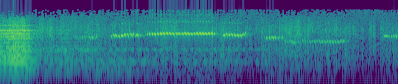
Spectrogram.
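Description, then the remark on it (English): A bird, the Scarlet Bird in a Superman story, sings in long, drawn-out whistled notes, some held steady and others gliding, at a clear mid-high pitch, after a short burst of noise at the start; no one speaks. “You know, it's a strange thing, but she seems to get stronger whenever that bird sings.”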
